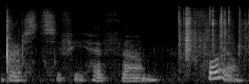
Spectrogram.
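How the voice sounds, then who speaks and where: Over noticeable background noise, a soft-spoken woman talks in an Australian accent at a medium pitch. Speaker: crafter. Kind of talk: tutorial. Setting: home at night.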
